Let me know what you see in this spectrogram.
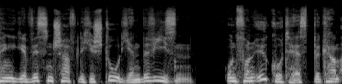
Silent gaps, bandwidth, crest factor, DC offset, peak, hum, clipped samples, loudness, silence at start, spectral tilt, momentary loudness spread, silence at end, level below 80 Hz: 1.97-2.21 s; 17 kHz; 10 dB; under 0.1%; -12 dBFS; none; under 0.1%; -22 LUFS; 0 s; -4.5 dB/octave; 5 LU; 0 s; -50 dBFS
